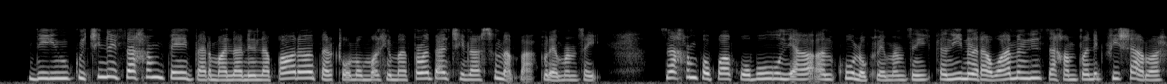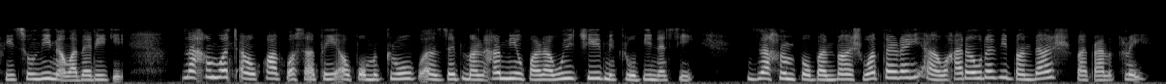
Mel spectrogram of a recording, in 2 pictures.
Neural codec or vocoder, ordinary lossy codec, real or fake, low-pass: autoencoder, 22.05 kHz, a latent of 192 numbers a frame, VITS, trained on many speakers; none; fake; 5.4 kHz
